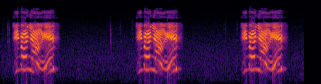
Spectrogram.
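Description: A toy's small speaker plays a short, bright electronic sound three times.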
